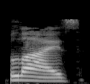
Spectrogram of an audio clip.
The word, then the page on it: belies: British English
